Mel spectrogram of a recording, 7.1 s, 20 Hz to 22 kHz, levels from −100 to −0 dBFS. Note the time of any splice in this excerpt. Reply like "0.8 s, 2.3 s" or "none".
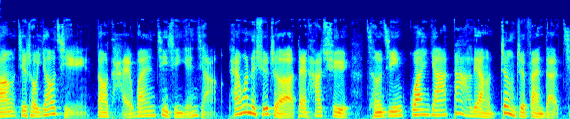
2.8 s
